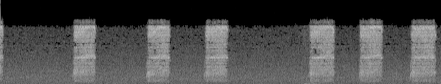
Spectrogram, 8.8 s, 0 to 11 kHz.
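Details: Owl filmed on a live webcam as it gets a big treat and quickly eats it, February 21, 2011; six rough, airy hisses in two loose groups, each under half a second, over faint constant background noise.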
